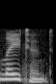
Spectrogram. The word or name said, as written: latent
